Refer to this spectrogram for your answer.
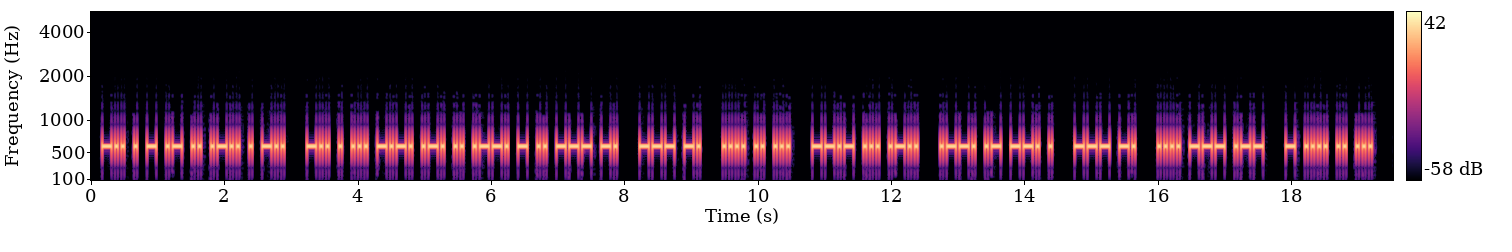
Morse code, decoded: DETAILED DESCRIPTION ON HIS QSL PAGE ON HOW THIS

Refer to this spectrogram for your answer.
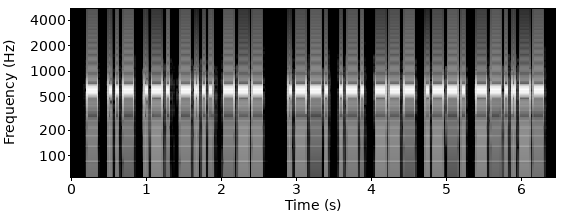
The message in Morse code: TURBO PROP,

